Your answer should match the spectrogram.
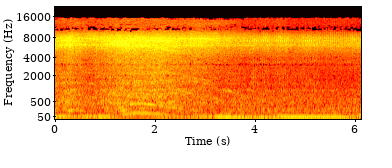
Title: Skoda superb 2011-2012, Engine noise.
